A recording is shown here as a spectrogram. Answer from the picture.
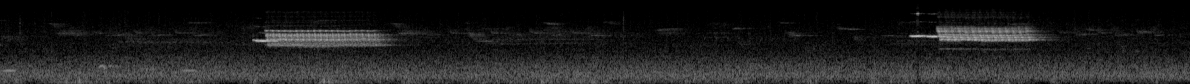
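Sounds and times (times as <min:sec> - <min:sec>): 
Japanese robin singing loud high trilled phrases: 0:02.6 - 0:04.0, 0:09.1 - 0:10.5.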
